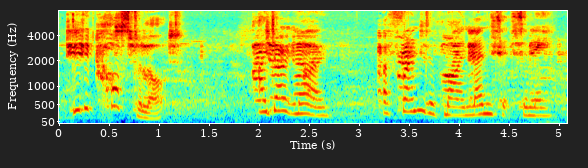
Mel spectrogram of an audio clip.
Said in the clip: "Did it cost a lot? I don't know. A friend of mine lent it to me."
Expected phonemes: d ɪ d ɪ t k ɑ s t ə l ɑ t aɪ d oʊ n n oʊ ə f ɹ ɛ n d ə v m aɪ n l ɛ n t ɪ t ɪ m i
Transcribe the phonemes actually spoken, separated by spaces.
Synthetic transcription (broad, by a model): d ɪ d ɪ t k ɑ s t ə l ɑ t aɪ d oʊ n n oʊ ə f ɹ ɛ n d ə v m aɪ n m ɛ n t ɪ t ɪ m i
